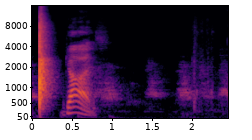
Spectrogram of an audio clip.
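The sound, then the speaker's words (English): Dog barking: a sharp bark, then a longer tonal bark, followed by quieter voices talking. “Sorry for the dogs in the background.”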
